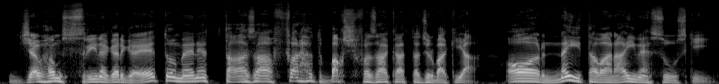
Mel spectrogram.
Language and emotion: Urdu, happy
